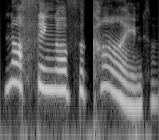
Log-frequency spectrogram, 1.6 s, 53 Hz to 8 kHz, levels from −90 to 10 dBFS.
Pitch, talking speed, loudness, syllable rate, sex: 290 Hz, 150 wpm, -18 LUFS, 3.6 syllables/s, female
